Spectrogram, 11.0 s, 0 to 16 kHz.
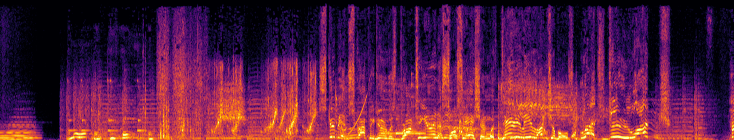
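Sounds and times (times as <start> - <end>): comic cartoon sound effects: 0.9 - 2.4, 3.0 - 8.9.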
